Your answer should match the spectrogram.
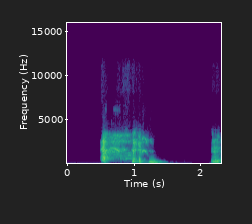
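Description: A person clearing their throat once, about half a second in, lasting about a second.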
